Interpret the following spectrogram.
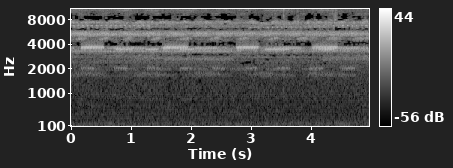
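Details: Park crickets at dusk: shrill, continuous trilling from several insects, punctuated by short louder chirp bursts at uneven intervals, calm with no other sounds.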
